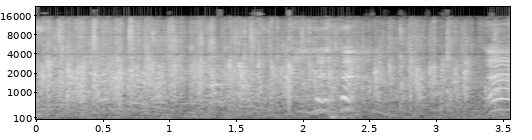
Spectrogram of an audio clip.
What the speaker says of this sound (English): Round of applause for presents.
